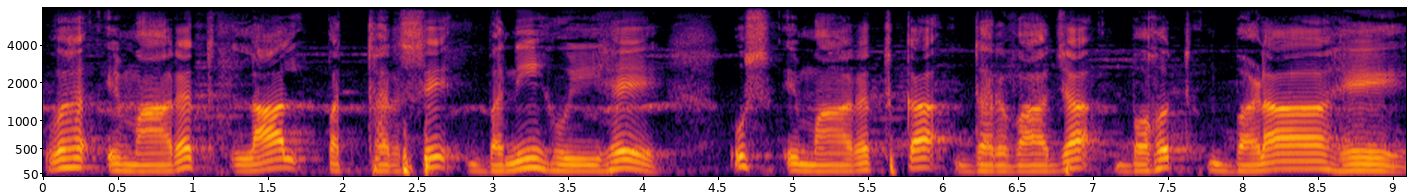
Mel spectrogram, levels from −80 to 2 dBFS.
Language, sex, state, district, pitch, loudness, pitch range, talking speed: Hindi, male, Madhya Pradesh, Dhar, 115 Hz, -18 LUFS, 105-155 Hz, 100 wpm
